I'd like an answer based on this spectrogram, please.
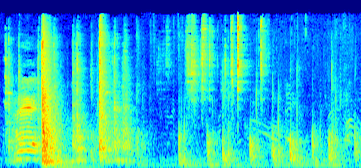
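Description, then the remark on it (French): A door is pushed shut by a gendarme with a loud, solid thud after a brief voice, followed by quieter shuffling, clicks and muffled movement. “Gendarme, fermez la porte.”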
